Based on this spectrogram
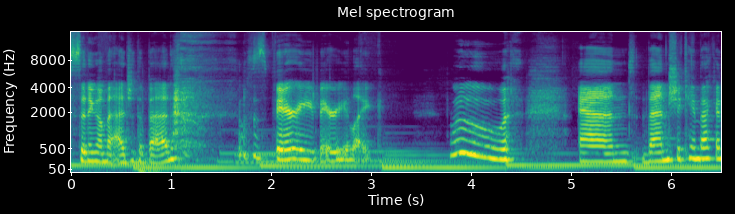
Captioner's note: chuckling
